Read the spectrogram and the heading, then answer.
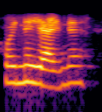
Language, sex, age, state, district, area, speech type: Manipuri, female, 30-45, Manipur, Tengnoupal, rural, conversation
